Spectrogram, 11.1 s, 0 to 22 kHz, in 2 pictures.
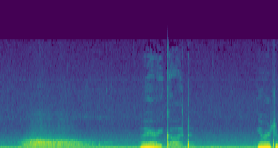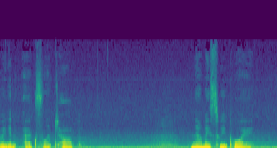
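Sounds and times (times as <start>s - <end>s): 
steady low hum: 0.0s - 4.0s
soft human breath during a guided relaxation exercise: 0.3s - 2.4s, 8.5s - 9.2s
speech: 2.8s - 3.4s, 5.2s - 7.2s, 9.4s - 10.7s.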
